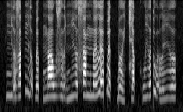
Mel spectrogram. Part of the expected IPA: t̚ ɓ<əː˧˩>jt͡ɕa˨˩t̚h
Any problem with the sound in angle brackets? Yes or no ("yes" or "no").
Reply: no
